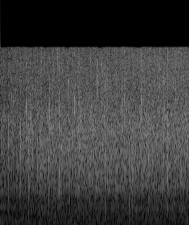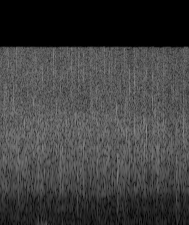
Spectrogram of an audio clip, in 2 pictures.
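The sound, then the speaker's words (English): An audience claps steadily for several seconds, a dense, even patter of many hands that holds at a constant level with no voices on top. “I think that deserves applause.”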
